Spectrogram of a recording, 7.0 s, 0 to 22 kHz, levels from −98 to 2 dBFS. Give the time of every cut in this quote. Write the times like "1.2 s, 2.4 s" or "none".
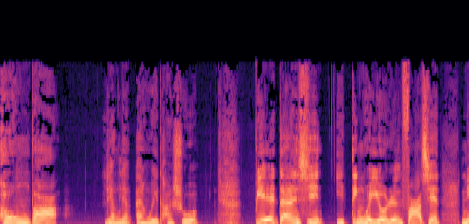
4.9 s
